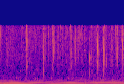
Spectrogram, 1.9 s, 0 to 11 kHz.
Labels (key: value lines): label: biophony, midshipman
recorder: SoundTrap 500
